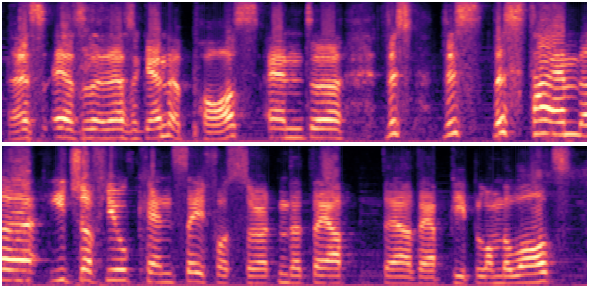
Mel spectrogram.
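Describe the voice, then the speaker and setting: A man narrating a tabletop role-play session as game master, halting with many restarts and fillers. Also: high-pitched, sharp tone, faint music behind.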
